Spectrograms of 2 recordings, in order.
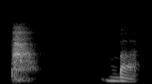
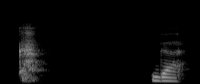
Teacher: Some of these sounds have very similar pairs, so let's compare. The unvoiced p and the voiced b.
